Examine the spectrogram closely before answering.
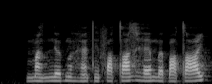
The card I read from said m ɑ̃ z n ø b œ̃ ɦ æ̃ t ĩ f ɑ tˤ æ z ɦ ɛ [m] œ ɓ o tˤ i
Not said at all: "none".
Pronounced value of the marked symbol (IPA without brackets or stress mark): m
